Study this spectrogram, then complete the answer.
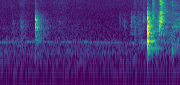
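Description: Metal cookie sheet clatters as kale chips are placed on it, one light knock early, then a louder cluster of clanks near the end, in a quiet kitchen.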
